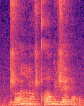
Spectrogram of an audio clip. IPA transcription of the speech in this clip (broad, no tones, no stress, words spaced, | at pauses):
ʐɑ̃rɔ̃ʃ qʼɔ ɡẽʐɛfɔ̃p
